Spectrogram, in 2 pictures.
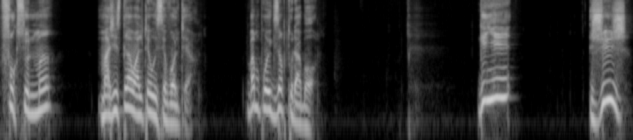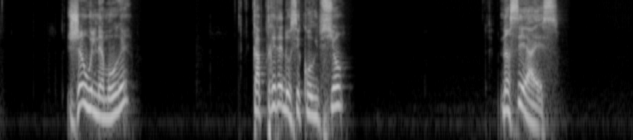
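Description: A man speaks close into a microphone, in short bursts with pauses.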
